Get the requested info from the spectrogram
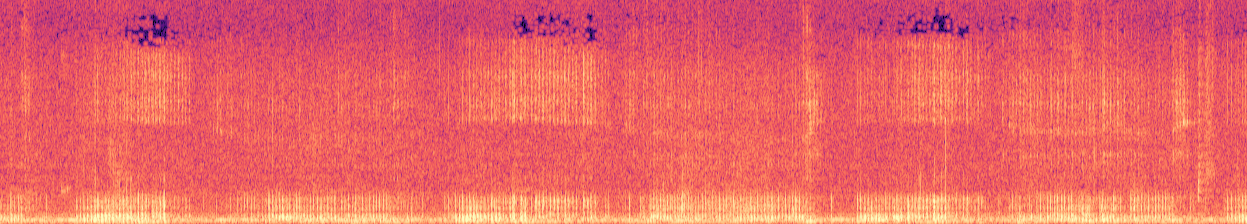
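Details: Purring house cat during a massage, one of four pets, among them senior cats adopted from the Humane Society of New York City; rhythmic rasping purr pulsing in long in-out breath phases roughly every two seconds.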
